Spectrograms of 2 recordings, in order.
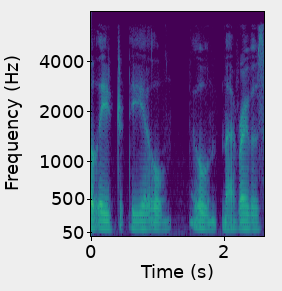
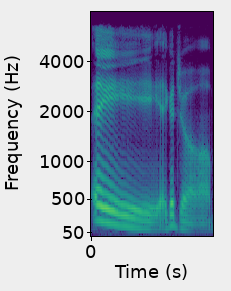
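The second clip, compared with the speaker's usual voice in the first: loud, drawn-out "hey" easing off; hearty congratulations; 7 dB louder, much slower than usual. Acted. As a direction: cheer them on, then settle. Captain congratulates the player.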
